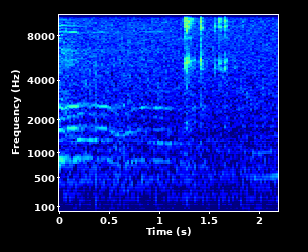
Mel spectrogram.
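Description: Near silence, with a faint, high, wavering crying voice fading out in the first second and a few faint clicks near the middle.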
